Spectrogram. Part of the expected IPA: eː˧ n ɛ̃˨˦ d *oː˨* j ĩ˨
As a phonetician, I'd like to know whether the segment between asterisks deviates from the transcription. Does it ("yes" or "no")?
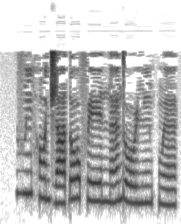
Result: no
